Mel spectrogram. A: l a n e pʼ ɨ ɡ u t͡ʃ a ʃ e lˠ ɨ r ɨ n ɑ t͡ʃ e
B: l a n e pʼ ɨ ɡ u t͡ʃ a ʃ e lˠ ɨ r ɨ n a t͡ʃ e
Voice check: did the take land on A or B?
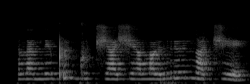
A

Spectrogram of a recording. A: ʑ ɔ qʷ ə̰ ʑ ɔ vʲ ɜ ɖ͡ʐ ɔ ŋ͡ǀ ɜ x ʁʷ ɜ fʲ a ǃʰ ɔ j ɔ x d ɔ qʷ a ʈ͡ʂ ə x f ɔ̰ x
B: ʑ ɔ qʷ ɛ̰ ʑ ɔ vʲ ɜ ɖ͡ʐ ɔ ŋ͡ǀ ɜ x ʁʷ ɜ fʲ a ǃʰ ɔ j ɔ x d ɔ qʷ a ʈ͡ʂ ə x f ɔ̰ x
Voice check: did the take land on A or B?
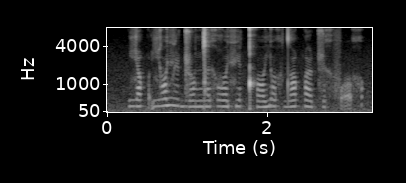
A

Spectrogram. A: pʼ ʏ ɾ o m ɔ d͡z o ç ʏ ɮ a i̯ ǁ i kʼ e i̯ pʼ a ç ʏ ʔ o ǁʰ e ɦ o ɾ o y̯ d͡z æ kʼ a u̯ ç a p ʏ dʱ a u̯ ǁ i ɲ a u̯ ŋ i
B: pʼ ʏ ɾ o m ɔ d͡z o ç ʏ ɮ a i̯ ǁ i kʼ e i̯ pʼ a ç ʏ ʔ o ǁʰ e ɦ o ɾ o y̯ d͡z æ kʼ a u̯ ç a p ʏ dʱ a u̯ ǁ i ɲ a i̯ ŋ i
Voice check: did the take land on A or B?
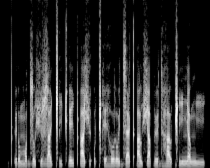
A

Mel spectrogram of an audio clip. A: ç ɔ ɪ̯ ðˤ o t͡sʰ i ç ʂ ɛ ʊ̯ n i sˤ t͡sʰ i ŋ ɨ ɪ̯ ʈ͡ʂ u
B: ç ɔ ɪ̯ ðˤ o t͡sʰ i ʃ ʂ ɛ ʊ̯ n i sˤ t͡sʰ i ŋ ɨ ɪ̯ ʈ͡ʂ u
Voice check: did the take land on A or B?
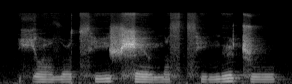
B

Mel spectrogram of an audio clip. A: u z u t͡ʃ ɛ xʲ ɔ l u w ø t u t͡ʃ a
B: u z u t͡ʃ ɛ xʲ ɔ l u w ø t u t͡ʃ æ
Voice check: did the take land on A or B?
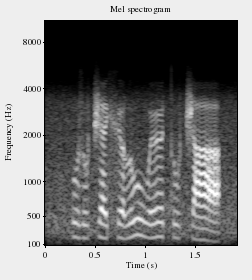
A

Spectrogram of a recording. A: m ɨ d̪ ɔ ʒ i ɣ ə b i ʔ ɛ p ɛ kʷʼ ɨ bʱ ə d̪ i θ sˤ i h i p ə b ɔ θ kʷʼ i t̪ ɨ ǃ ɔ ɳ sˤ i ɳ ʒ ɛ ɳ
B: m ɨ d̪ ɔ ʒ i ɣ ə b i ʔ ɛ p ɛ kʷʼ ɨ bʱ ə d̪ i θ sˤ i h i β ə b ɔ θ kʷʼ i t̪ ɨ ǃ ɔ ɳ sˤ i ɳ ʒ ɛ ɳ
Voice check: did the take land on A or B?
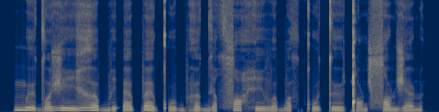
B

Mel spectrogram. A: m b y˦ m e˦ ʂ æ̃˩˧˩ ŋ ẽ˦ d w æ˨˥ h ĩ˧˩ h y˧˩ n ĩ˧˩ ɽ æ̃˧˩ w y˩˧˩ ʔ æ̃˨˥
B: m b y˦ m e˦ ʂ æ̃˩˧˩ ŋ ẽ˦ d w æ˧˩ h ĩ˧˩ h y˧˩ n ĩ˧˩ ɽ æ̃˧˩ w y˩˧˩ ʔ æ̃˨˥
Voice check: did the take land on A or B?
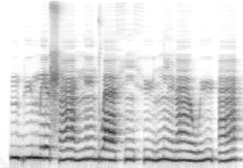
B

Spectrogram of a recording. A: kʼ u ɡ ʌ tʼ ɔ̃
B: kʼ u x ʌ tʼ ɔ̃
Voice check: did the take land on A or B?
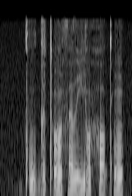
A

